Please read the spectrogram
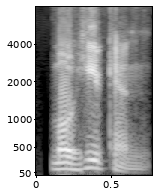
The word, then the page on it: Mohican: American English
